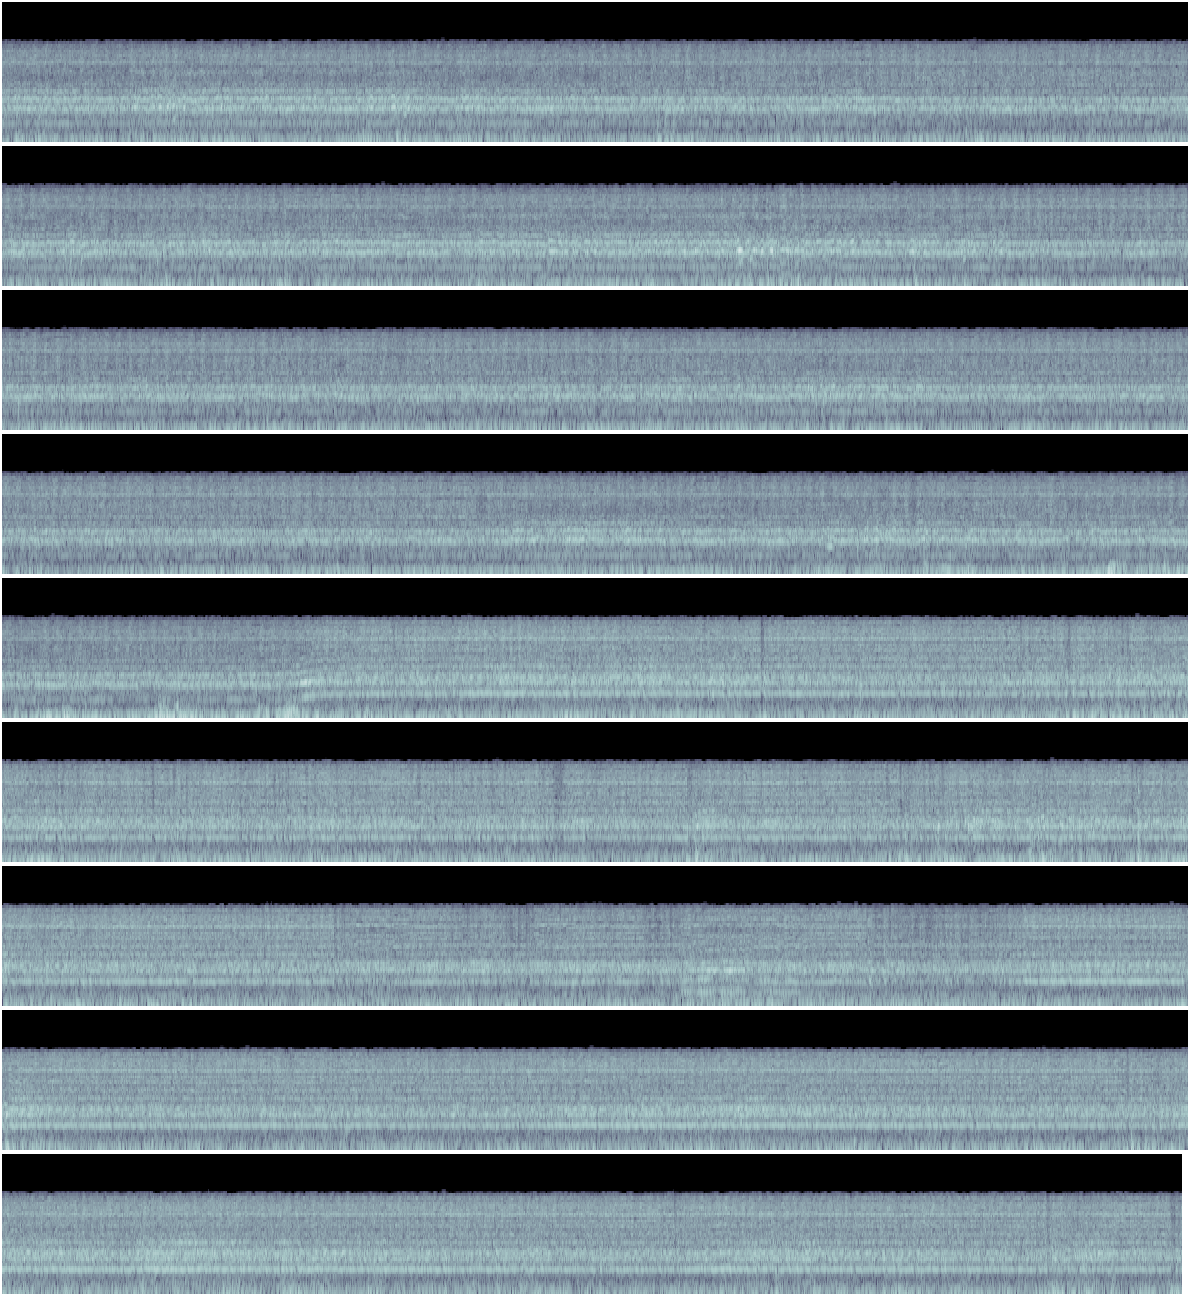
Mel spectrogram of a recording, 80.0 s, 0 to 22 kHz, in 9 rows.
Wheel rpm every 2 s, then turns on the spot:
110, 110, 110, 120, 110, 110, 110, 120, 110, 110, 120, 110, 110, 120, 110, 120, 120, 110, 120, 160, 160, 160, 160, 160, 160, 160, 160, 160, 160, 160, 160, 160, 160, 160, 160, 160, 160, 160, 160, 160.
none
